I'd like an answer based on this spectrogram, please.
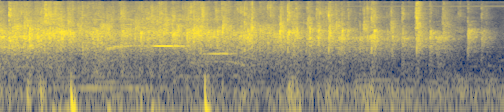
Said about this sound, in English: Oh, now the clapping is going down.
